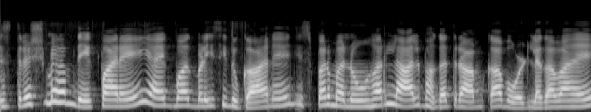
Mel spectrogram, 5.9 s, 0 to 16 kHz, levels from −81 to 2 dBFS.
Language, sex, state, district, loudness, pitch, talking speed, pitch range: Hindi, female, Uttarakhand, Tehri Garhwal, -16 LUFS, 215 Hz, 265 wpm, 200-240 Hz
